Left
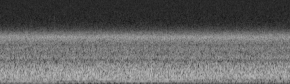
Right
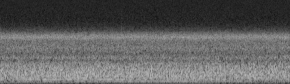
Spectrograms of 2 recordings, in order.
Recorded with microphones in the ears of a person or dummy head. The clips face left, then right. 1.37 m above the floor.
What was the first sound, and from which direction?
Only background noise.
